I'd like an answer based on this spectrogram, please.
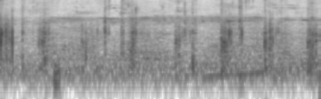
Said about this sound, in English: So I'm walking along the country road right now in front of my parents' farm.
